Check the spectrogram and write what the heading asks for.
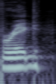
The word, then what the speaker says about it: Brig: I knew a kid growing up named Brig. Hard G, which I actually like better, though more likely to be mispronounced.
